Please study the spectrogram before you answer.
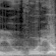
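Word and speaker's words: euphoria: हो सकती है, उसको यूफोरिया बोलते हैं। तो बात को समझ जाना, जहां जहां पे यू आता है मतलब ई, यू यू ई यहां पे साइलेंट रहता है।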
